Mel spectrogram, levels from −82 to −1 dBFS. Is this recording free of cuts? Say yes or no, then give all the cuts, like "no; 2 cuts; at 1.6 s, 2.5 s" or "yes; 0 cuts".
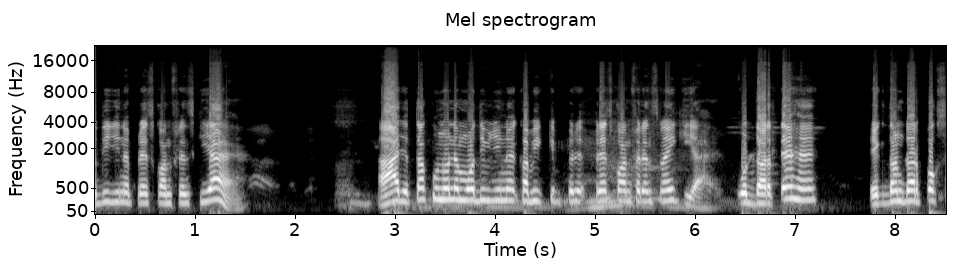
yes; 0 cuts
